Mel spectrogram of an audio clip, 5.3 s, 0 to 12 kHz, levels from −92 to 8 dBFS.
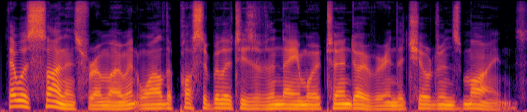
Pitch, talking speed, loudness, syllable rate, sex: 115 Hz, 215 wpm, -17 LUFS, 6.3 syllables/s, male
